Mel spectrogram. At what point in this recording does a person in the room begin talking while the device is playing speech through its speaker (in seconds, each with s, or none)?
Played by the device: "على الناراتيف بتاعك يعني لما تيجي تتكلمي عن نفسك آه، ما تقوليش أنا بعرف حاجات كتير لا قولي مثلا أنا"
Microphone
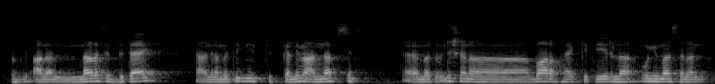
none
